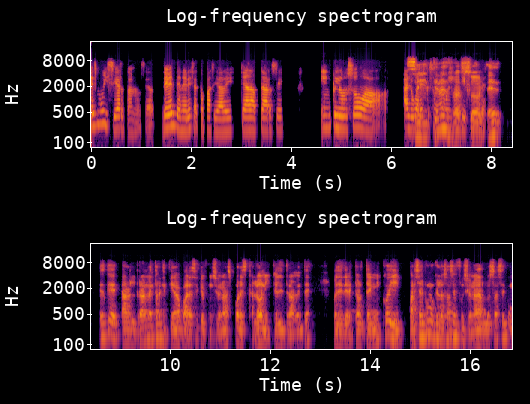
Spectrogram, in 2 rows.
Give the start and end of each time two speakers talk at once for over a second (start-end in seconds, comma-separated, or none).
6.3-8.0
